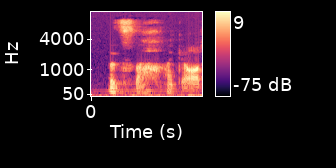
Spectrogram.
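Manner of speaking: normal talking voice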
